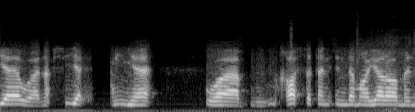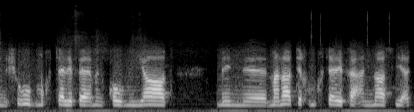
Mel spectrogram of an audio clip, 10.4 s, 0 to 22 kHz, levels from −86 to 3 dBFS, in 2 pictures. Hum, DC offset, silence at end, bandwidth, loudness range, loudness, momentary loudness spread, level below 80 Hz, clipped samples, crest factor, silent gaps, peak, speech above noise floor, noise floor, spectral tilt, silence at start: 50 Hz at -60 dBFS; under 0.1%; 0.05 s; 6 kHz; 2 LU; -20 LUFS; 13 LU; -54 dBFS; under 0.1%; 18 dB; none; -2 dBFS; 38 dB; -58 dBFS; -5.5 dB/octave; 0 s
